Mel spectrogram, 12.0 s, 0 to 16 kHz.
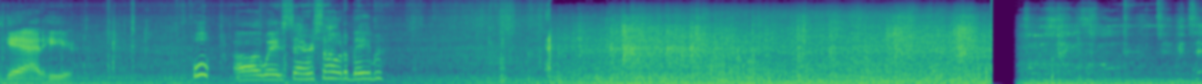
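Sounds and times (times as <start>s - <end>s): trailer knocks: 4.9s - 9.9s.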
